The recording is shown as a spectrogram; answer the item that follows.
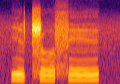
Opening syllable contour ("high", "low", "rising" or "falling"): low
